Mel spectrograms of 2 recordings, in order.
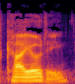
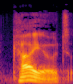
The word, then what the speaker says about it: coyote: So the preferred pronunciation is coyote, with the Americanized version coyote listed in most dictionaries as a secondary pronunciation.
